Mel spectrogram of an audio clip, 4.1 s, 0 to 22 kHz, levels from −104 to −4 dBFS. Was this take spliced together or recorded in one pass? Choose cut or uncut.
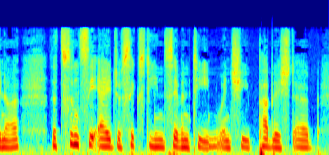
uncut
